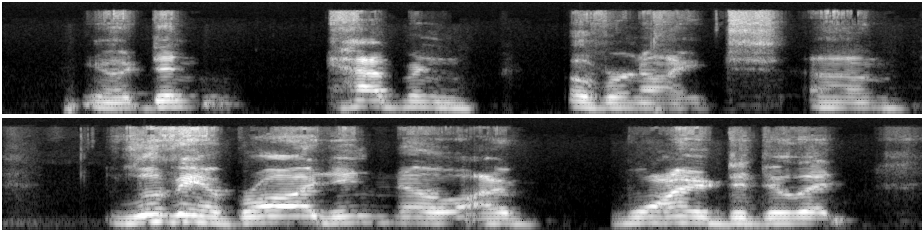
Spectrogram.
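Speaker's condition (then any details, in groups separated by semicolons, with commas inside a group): Cerebral palsy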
